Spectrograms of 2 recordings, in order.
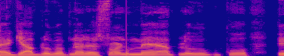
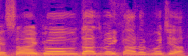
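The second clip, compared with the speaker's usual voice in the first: loud, raised-pitch hail; calling out greeting; 6 semitones higher, 7 dB louder than usual. Real, not acted. Vlogger to cook asking how far along, calling out. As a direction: call across to a busy co-worker. Calls out to a co-worker.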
